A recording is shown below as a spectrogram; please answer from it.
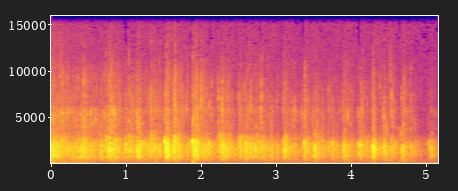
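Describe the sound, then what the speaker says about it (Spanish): Church congregation breaks into applause during a sermon, a fairly quiet wash of many hands clapping with occasional sharper claps, gently declining. "Denle un aplauso al Señor."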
